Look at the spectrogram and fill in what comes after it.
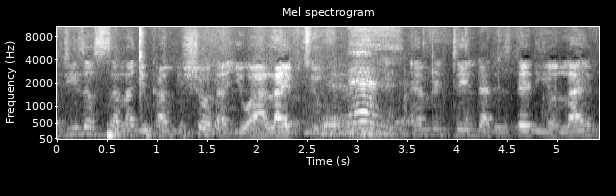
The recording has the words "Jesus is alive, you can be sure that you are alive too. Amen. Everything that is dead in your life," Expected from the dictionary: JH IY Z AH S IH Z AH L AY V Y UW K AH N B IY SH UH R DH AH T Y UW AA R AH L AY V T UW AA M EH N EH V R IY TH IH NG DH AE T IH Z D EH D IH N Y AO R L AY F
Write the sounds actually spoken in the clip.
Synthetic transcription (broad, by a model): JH IY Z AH S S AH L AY Y UW K AH N B IY SH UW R DH AH T Y UW AA R AH L AY V T UW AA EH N EH V R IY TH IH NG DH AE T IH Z D EH D IH N Y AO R L AY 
